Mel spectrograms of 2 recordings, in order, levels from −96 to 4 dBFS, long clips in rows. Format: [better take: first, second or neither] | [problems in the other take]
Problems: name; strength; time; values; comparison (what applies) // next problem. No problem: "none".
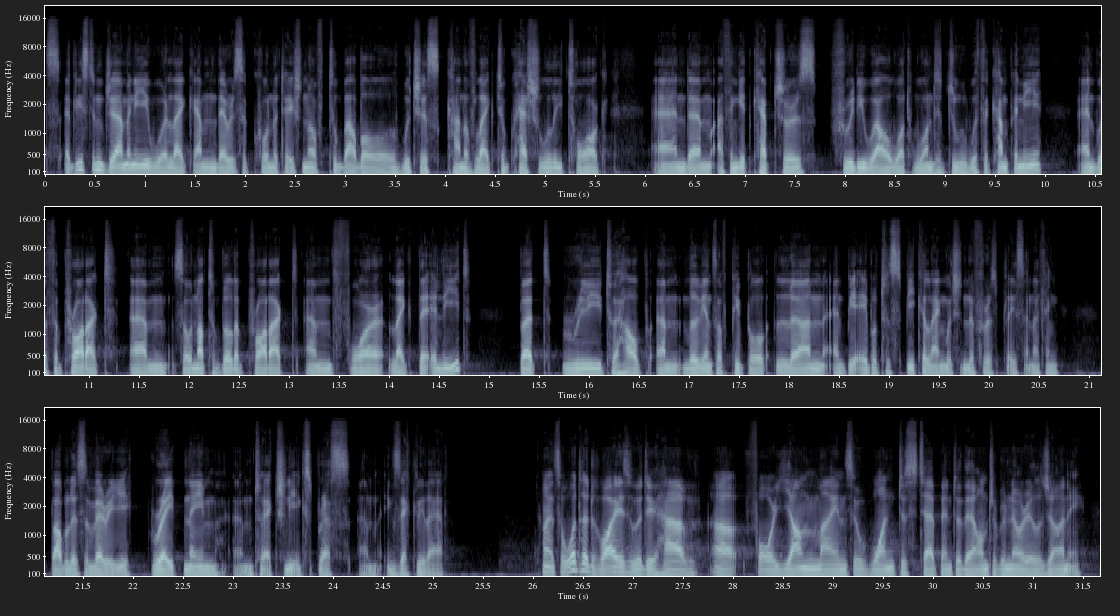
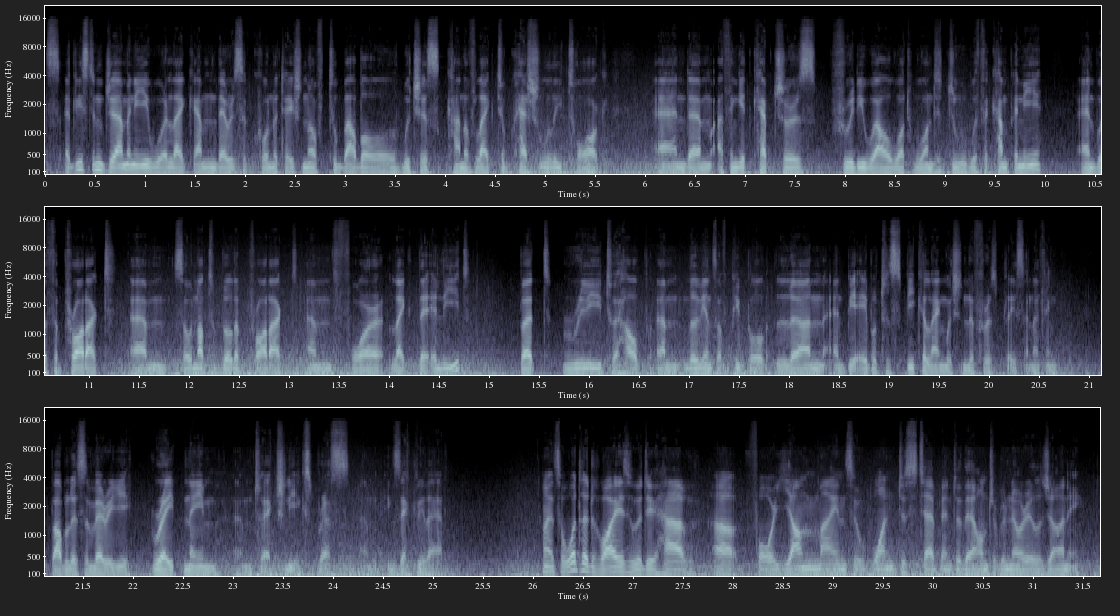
first | wind noise on the microphone; occasional gusts; 15 dB below the speech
